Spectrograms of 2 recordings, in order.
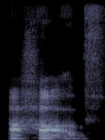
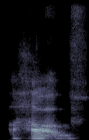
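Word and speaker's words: אָהַב: where the stress is the stress belongs over the last syllable not the first syllable so here we have ah have a have so when we're pronouncing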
